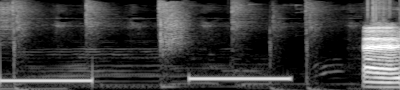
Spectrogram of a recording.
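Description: Two electronic workout-timer beeps, each about half a second long, the second a little higher than the first, over soft background music; they mark the end of an exercise interval.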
